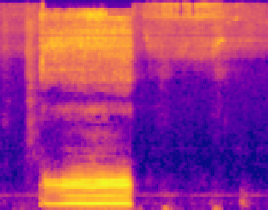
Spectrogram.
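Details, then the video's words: A female French Bulldog gives a single low, even, humming snore lasting just over a second, followed by soft breathing sounds. "If you think that you buy a girls dog and you hear her snoring omg 😅 French bulldog"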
